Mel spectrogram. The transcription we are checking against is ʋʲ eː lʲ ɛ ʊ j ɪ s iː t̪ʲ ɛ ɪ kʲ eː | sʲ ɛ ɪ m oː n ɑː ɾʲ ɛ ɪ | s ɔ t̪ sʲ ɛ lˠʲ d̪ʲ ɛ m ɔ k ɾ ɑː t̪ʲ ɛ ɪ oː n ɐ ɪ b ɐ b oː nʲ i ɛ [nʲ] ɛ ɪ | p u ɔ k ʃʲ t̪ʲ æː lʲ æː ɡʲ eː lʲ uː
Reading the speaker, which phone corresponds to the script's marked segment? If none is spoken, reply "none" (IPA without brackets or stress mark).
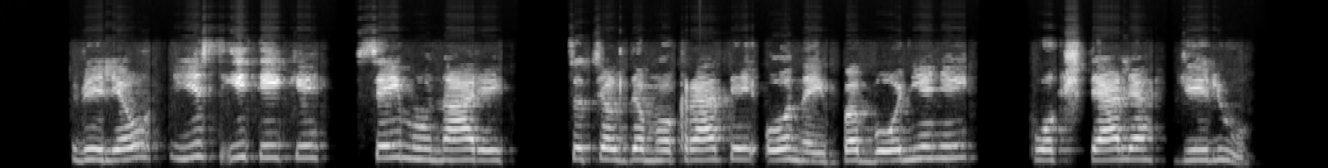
nʲ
